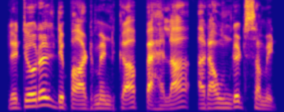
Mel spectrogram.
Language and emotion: Urdu, neutral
